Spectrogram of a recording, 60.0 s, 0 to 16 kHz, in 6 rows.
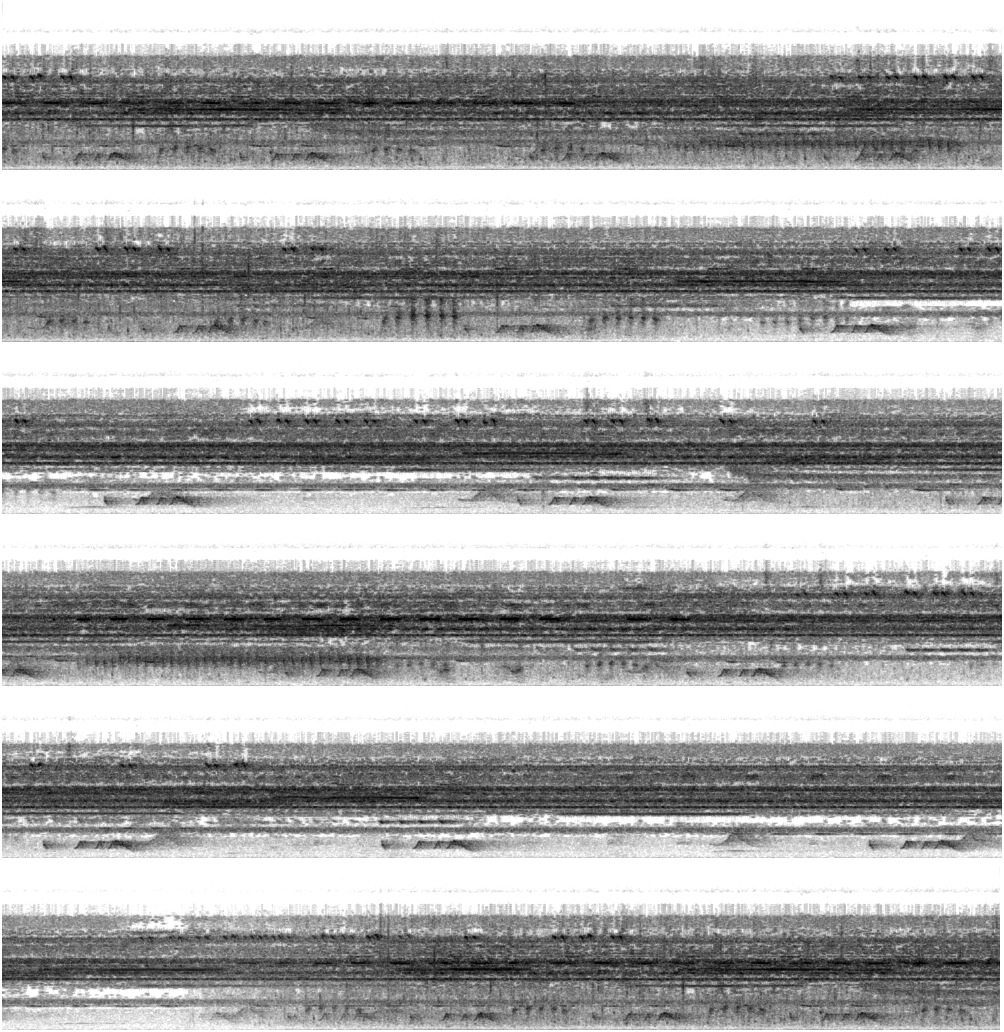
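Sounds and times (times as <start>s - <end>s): insects chorus: 0.0s - 59.9s.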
